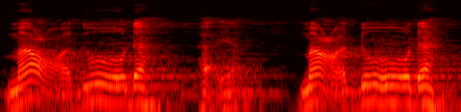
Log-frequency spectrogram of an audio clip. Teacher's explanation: ain dari tengah kerongkongan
